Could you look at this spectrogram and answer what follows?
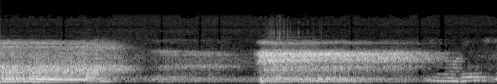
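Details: Vocal fold paralysis with vocal folds that do not close; breathy voice.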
